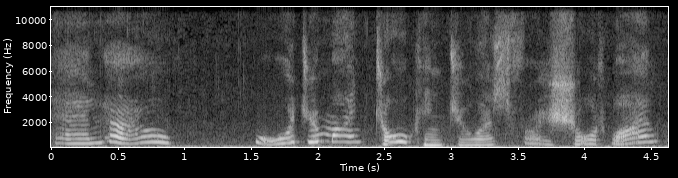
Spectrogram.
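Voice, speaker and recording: Pitched extremely high, this put-on character voice moves at a fairly slow pace over clear background noise. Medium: machinima. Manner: gentle, curious.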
